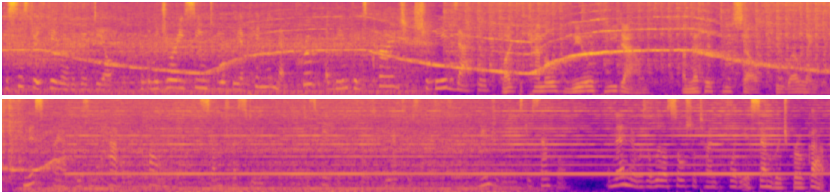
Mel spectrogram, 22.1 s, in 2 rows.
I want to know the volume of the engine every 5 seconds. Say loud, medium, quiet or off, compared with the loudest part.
loud, medium, loud, loud, off.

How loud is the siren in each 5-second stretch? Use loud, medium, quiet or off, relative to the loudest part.
medium, loud, medium, medium, medium.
